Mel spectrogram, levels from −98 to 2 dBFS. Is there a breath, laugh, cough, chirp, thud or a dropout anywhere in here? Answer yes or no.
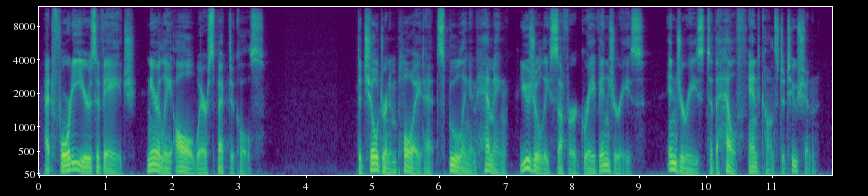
no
